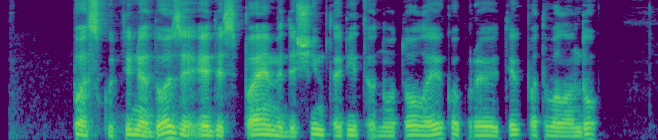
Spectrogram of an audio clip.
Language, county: Lithuanian, Telšiai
